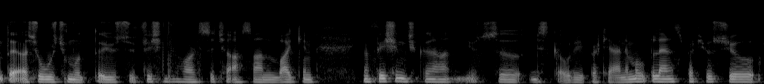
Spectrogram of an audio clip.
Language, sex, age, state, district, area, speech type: Kashmiri, male, 18-30, Jammu and Kashmir, Bandipora, rural, spontaneous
